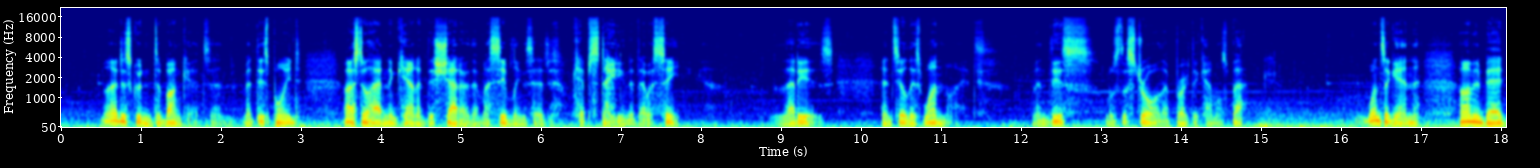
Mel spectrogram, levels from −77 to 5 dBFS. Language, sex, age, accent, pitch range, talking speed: English, male, 30-49, Australian, 65-95 Hz, 155 wpm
